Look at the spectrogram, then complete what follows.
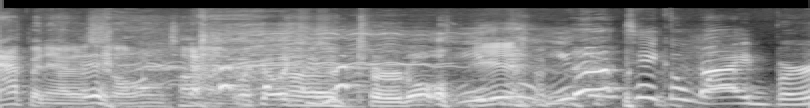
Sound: co-hosts laughing

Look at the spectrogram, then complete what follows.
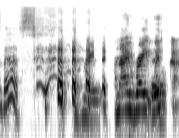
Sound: laughing

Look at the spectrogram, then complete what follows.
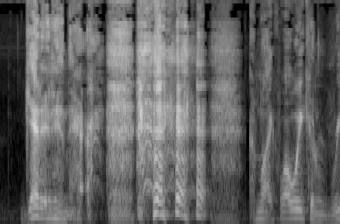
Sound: laughs

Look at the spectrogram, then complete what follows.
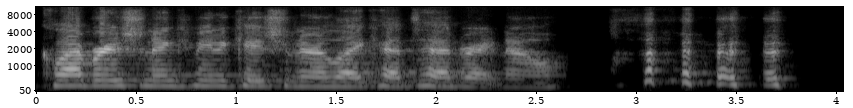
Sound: laughs

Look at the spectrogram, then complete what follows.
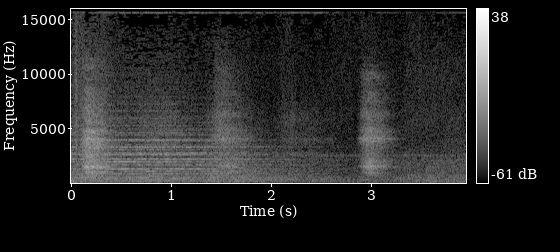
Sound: panting

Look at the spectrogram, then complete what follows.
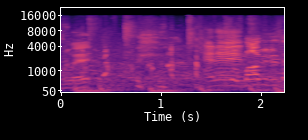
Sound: laughter

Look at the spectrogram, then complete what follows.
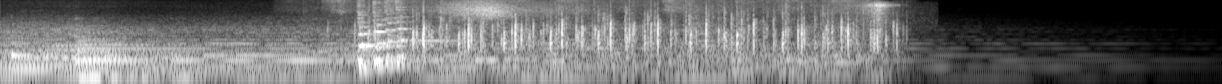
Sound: applause

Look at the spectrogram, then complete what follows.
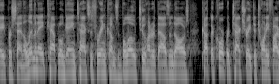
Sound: none

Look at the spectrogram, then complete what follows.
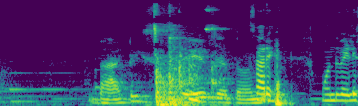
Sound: locks Door

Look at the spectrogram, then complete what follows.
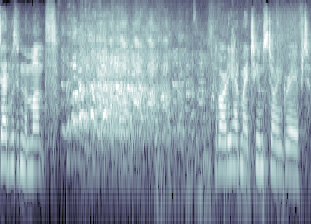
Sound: audience laughter

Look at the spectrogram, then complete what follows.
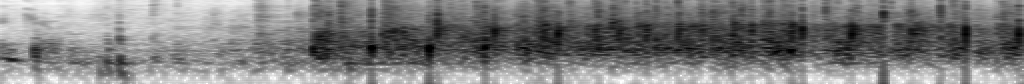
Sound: attendees applauding

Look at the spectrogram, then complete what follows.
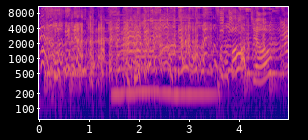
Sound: care bears giggle

